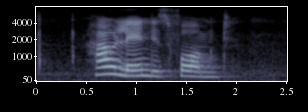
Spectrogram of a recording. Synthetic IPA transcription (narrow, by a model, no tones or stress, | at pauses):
hawlɛndizfɔmd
